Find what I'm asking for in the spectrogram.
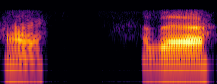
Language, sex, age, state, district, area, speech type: Kannada, male, 30-45, Karnataka, Belgaum, rural, conversation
